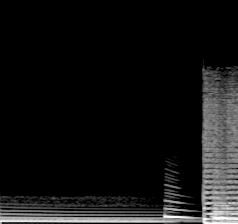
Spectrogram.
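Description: Intro of an electronic remix track: a single sustained synthesizer tone sliding slowly down in pitch like a siren winding down, over a soft hiss. Near the end a second, higher tone cuts in and falls.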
